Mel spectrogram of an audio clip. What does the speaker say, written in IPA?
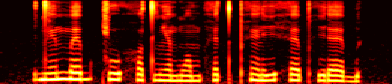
dẽ mɛb cuhɔt ʎɛ̃bɔ̃mhɛt pʰẽɾihɛ pʰiɾɛb

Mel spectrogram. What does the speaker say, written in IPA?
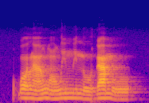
ɓɔ˧lã˨˦ wɔ̃˨˦wi˦ mi˧noː˨ɗaː˦ moː˧

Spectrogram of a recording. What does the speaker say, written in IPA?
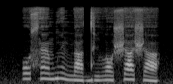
o˦sɛ̃˦bĩ˦˨na˨ di˨ lɔ˨ʃa˧ʃa˨

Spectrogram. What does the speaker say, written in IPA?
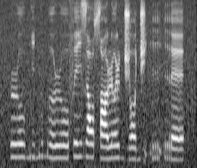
ɹou̯bi bɯbɤ ɹofei̯ zɯu̯sˤɤ ɭɤɭ d͡ʒɔ d͡ʒḭ rḭrɛ

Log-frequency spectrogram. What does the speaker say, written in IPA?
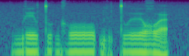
betʷɪ ɡʱoːɓḭ tʷɘːʁʷa

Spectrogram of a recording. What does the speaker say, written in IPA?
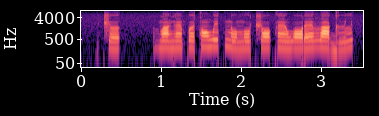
t͡ʃə˨ | bã˧ɡɛ̃˧pə˧ tɔ̃˦we˦tno˨ŋo˧ t͡ʃɔ˧kɛ̃˧wɔ˧ɾɛ˦ va˦˨ ɡɨ˨˦l

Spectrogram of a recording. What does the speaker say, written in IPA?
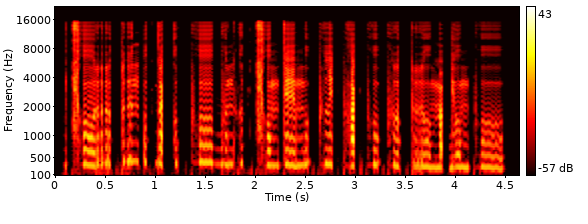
t͡ɕʰoː˩˦ ro˨˩k̚prɯ˥˩ŋʔo˦˥k̚ da˨˩k̚ʔu˥˩k̚ pʰoː˥˩ bu˧nkɯ˥˩k̚ t͡ɕʰo˦˥mteː˧mu˥˩ʔ pʰli˥˩t̚pʰa˦˥k̚ pʰu˥˩ʔpʰlu˦˥k̚pruː˨˩ma˨˩p̚ jo˨˩mpʰuː˨˩

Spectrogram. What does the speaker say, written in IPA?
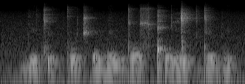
bitʼykpʼut͡ʃʼɪ mɪm dosǃʰu ŋ͡ǀik dɪbi

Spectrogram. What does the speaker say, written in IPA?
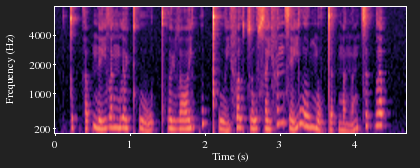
t̪ʊ˨k̚ hɐ˨˥p̚n̪e˨˧jlɐ˧ŋ lɵ˨ɥt̪ʰuː˨˩wʊ˨k̚ pʰɵ˨ɥlɔː˨˧j kʷɐ˥p̚kʰuː˨˩j fɐ˧wt͡so˨˧wsɐ˨j fɵ˥nse˨˥jwo˧wmo˨˩w t̪ɐ˨t̚mɐ˨˩nɐ˥m t͡sɐ˥t̚ lɐ˥p̚

